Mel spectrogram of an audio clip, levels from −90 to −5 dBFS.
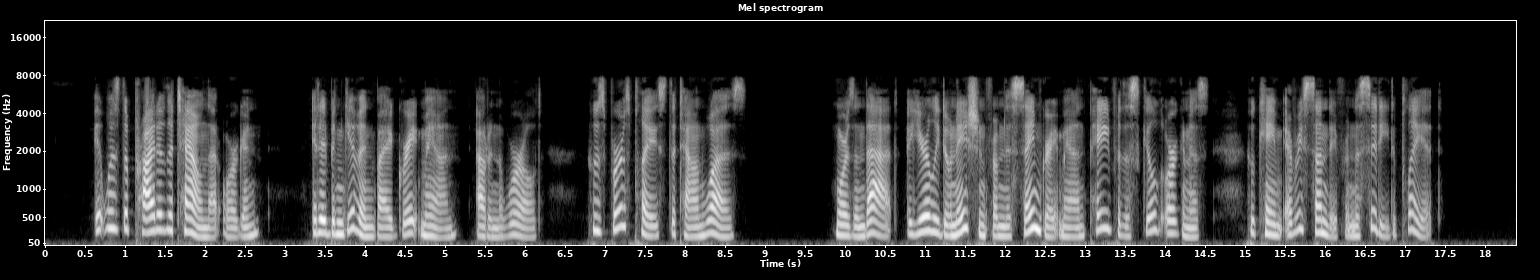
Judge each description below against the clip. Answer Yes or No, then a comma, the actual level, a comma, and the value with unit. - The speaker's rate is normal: Yes, average, 170 wpm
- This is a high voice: Yes, high, 200 Hz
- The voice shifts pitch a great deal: Yes, wide, 6.3 semitones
